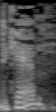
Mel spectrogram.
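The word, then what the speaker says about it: DeKalb: that the cops in daab county is it daab yeah count you don't pronounce the L George had a AR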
